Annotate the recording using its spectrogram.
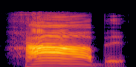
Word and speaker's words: habe: D-E-N-N, I don't have it. – Denn ich habe es nicht. – Denn ich ha, put the stress on the A, habe.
